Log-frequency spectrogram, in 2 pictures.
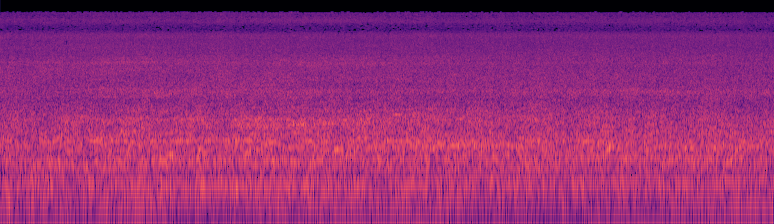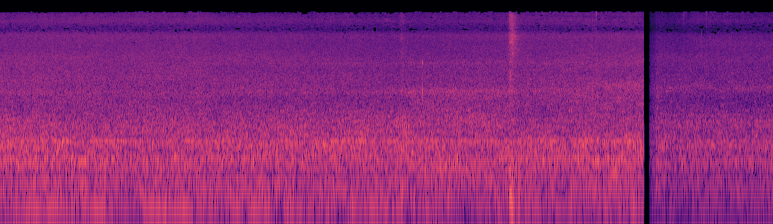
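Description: Steady loud hum and rumble of a passenger train beside the platform, the Duranto Express's LHB coaches. The sound drops out for a split second near the end.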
